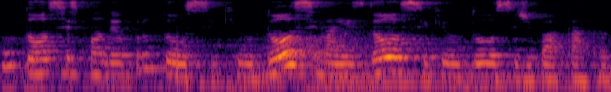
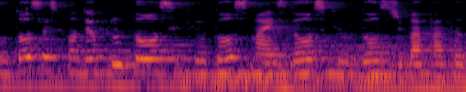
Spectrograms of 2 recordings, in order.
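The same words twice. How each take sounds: First: It is spoken very slowly. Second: It is spoken very fast. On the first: "Nós vamos ler o trava-língua bem devagarzinho" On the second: "Agora vamos falar depressa"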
